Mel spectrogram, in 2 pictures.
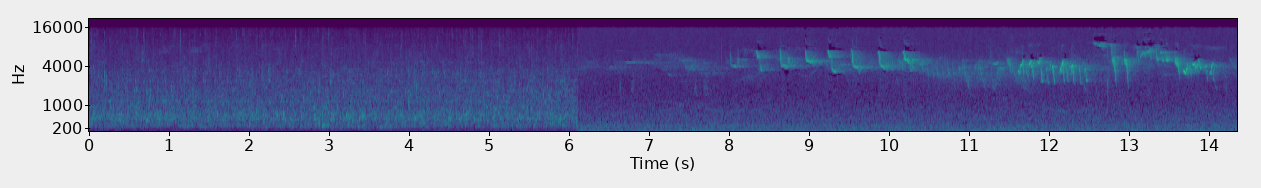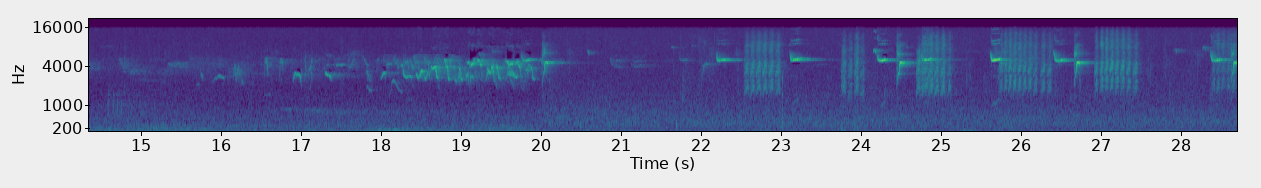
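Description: Water trickling steadily for the first six seconds, then wild birds calling and twittering in high, varied phrases. Near the end come sharp, short high chip notes, about one or two a second.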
